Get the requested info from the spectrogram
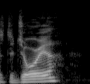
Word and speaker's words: DeJoria: And today, on as our guest, man, we have Alexis DeJoria.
